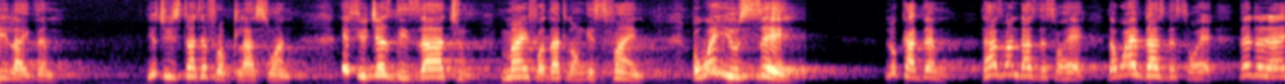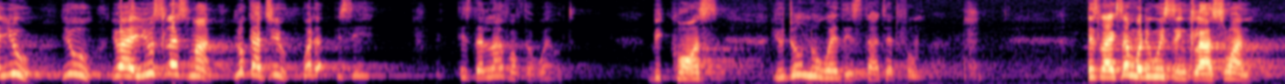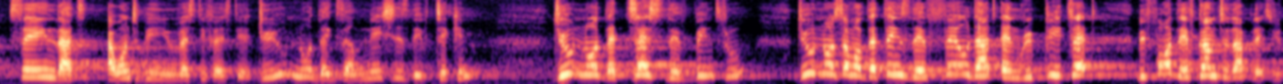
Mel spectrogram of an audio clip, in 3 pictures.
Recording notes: Preached in 2017 at The Spiritual Woman Conference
